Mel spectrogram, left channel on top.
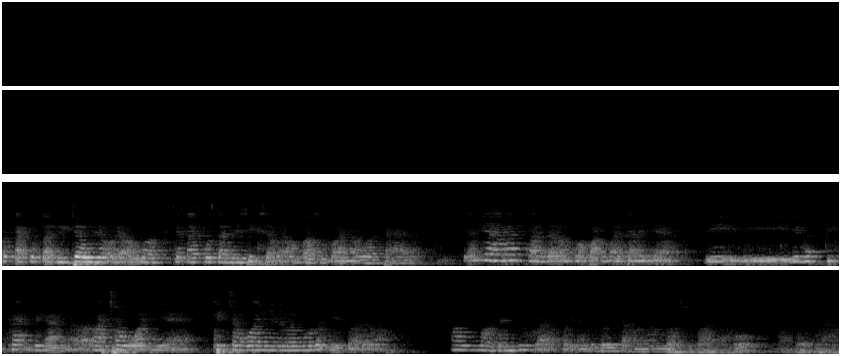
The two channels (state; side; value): silent; left; digital silence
